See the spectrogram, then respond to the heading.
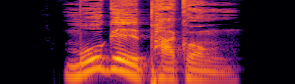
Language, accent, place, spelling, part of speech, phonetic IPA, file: German, Germany, Berlin, Mogelpackung, noun, [ˈmoːɡl̩ˌpakʊŋ], De-Mogelpackung.ogg
- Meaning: 1. Deceptive packaging, such as a large container with little content; more generally, an item promoted with misleading advertising 2. Anything of a deceptive or dubious nature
